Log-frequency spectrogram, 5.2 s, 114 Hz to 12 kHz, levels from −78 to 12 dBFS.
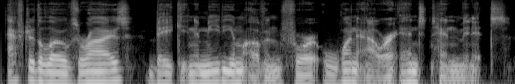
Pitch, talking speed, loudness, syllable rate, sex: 100 Hz, 175 wpm, -17 LUFS, 4.5 syllables/s, male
